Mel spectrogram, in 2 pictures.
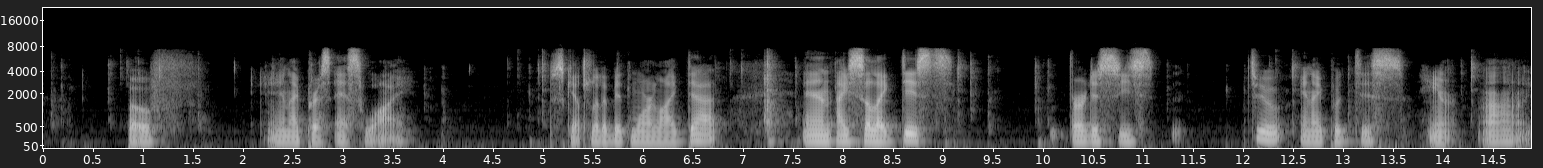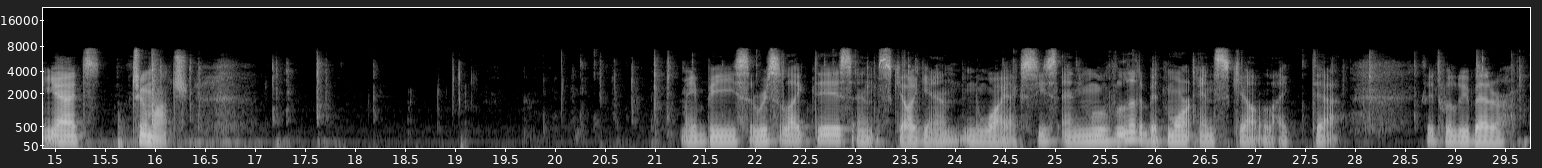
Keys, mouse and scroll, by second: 0.3 z, 0.8-2.9 right drag, 1.0 z, 2.0 g, 3.2-4.8 drag, 3.4 z, 4.1 right click, 4.1 z, 4.6 g, 5.4 right click, 5.7 click, 5.7 z, 6.4 z, 6.8 g, 7.7 middle click, 7.9-9.7 drag, 9.0 Tab, 9.9 Tab, 11.5 a, 11.8 c, 12.8-16.2 middle drag, 13.4 c, 15.7 s, 18.5 click, 18.6 a, 19.7 c, 21.7 KP_1, 22.0 z, 22.4 c, 23.4 z, 23.7-25.3 middle drag, 24.5 s, 27.2-29.0 drag, 28.1 ctrl+s, 29.3-29.7 middle drag.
